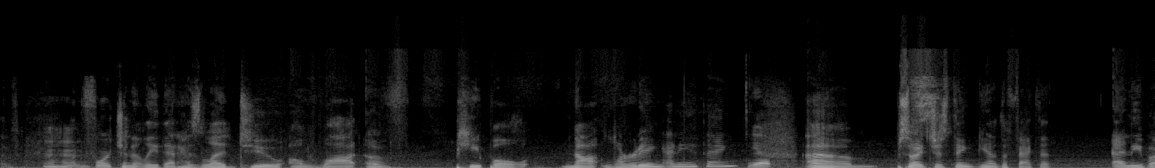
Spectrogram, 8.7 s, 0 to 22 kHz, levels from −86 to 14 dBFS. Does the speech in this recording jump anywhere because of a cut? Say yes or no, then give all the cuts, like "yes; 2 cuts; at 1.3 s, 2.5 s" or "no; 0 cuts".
no; 0 cuts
